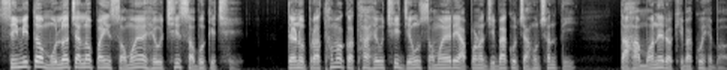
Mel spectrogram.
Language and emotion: Odia, neutral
